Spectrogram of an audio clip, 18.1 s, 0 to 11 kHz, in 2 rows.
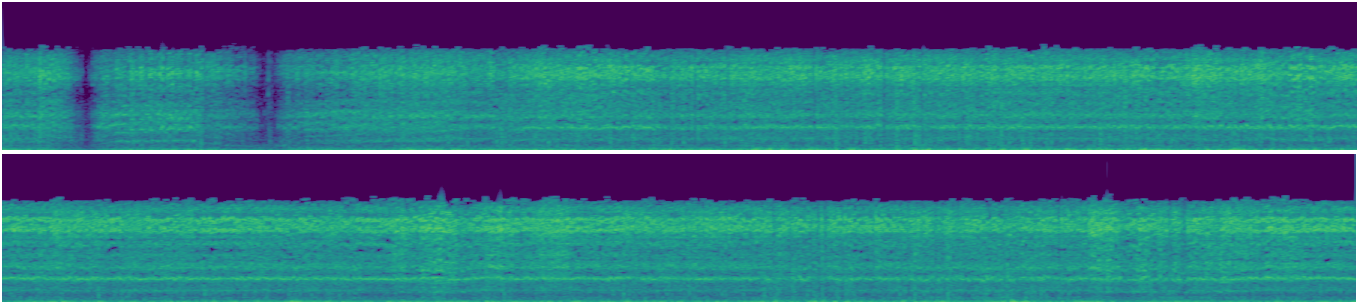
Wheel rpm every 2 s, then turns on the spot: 110, 200, 230, 230, 230, 220, 230, 230, 220.
0-2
